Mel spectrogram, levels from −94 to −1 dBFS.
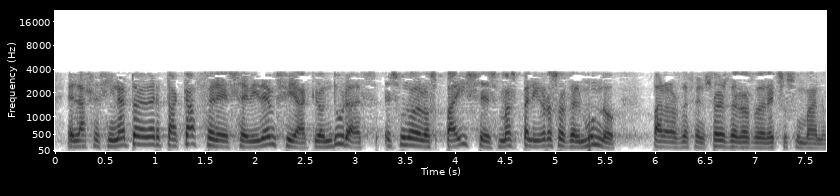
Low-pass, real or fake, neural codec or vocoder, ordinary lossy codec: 3.6 kHz; real; none; none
